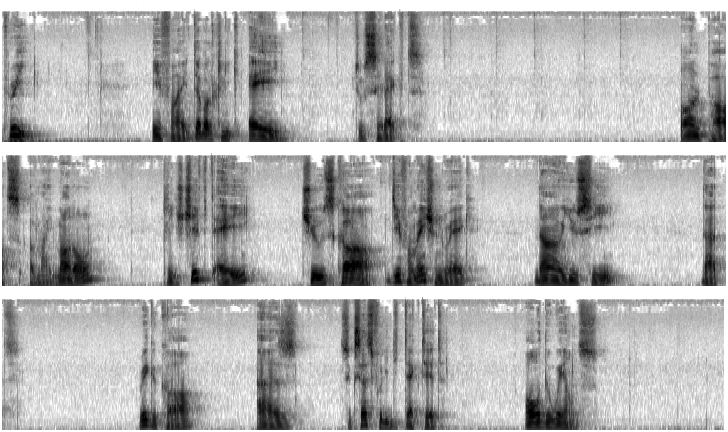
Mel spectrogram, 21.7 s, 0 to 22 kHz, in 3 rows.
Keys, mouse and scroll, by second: 0.3-1.6 scroll down 2, 1.6 a, 1.8 a, 2.5 shift+middle click, 3.6 middle click, 4.2 shift+middle click, 4.7 scroll down 2, 5.0 middle click, 5.9 middle click, 9.1 shift+a, 12.5 z, 12.8 middle click.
